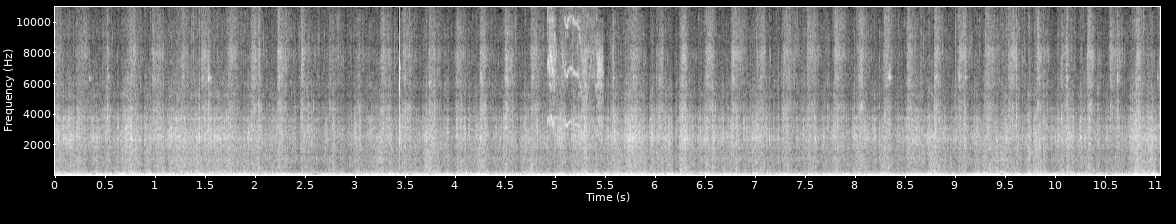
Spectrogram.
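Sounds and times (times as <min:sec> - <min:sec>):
cart rattling: 0:00.0 - 0:11.0
horse hoofbeats: 0:00.0 - 0:11.0
wind rumbling on microphone: 0:00.0 - 0:11.0
brief high squeak: 0:04.9 - 0:05.5.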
